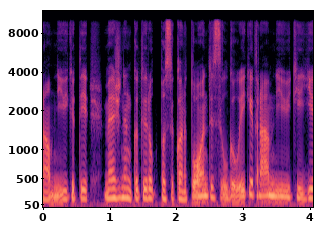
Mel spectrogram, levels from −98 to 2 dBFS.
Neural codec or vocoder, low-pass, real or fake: autoencoder, 22.05 kHz, a latent of 192 numbers a frame, VITS, trained on many speakers; 9.9 kHz; fake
